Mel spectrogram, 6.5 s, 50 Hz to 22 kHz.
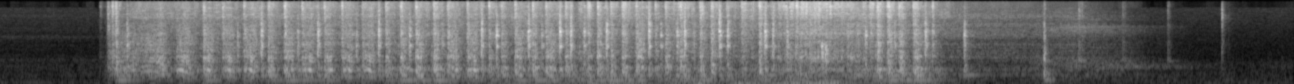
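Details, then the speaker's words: BMW E34 diesel, cranking after glow plugs were cycled: about four seconds of fast, uneven cranking with a few stumbling catches, then it stops dead. It tries to fire but won't keep running. "Give it another whip. I think it's trying better. Do you not? It does try, doesn't it?"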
